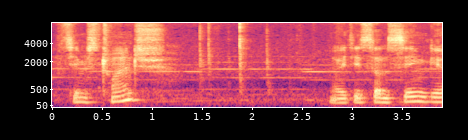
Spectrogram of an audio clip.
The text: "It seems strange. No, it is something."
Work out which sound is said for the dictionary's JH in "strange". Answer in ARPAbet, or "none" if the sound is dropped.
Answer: CH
